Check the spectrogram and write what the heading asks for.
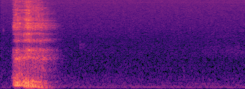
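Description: A man clearing his throat once, briefly, right at the start.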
